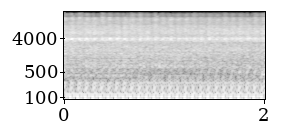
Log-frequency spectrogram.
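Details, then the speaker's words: Riding mower deck under load: a loud, rough, pulsing low throb that can be felt, from a completely failed blade spindle; the owner doubts it is just the bearings. "i mean i can hear it and i can feel it it is oh my god dude there's nothing left to it"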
